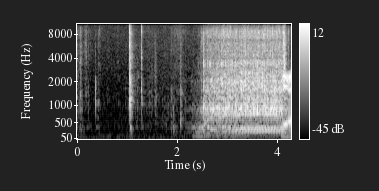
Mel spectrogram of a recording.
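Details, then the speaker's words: Pfaff Hobbymatic 807 sewing machine after presser foot bar adjustment screw behind light bulb: runs up to steady fast whir with dry rubbing drag, maybe slightly quieter but still there; source not found, owner suspects bottom of machine. "it might be slightly less noisy but there's still a sound i don't love"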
